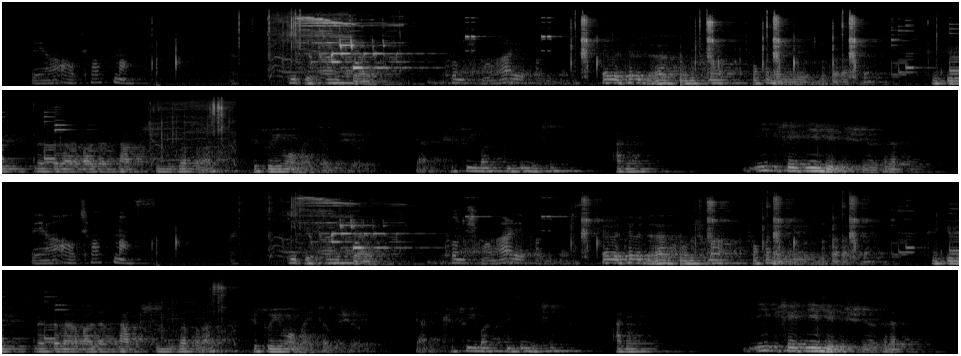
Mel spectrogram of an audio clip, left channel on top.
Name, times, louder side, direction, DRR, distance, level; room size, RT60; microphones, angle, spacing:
voice 1, 0.3-1.5 2.8-3.3 4.4-5.9, right 2 dB, 60° right, 13 dB, 1.2 m, -48 dB
Camera, 1.5-1.8 2.4-2.5 2.7-4.2 4.6-4.8 5.4-6.0 6.8-8.6 8.9-9.6 9.9-10.2 11.0-11.9, left 10 dB, 45° left, 0.8 m, -33 dB
voice 2, 3.0-3.8 4.2-5.2 5.7-8.7 9.0-11.7 12.1-13.2 13.7-15.4 15.7-16.0 17.0-18.5, equal, 25° right, 1 dB, 2.9 m, -41 dB
28.0 x 18.5 x 6.6 m, 0.83 s
head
